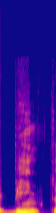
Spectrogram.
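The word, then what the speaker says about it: 保栄茂: マッチョビンドッサイ。それでは次のコーナーです。沖縄のなんだ、沖縄の地名読みにくいって言いますよね。保険の方に栄える、そして草木が茂るの茂ると書いて、保つ栄える茂ると書いてビンと読みます。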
